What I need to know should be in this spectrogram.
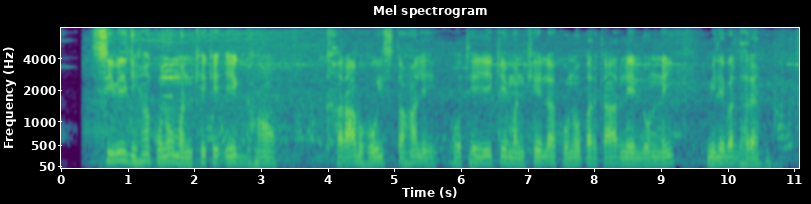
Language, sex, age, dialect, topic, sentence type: Chhattisgarhi, male, 18-24, Western/Budati/Khatahi, banking, statement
